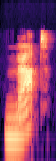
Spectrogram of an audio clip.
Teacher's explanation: the bilabial where i put my lips together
